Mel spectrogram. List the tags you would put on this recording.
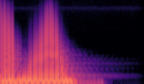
Sound effects > Experimental
retro electro machine complex bassy sweep synth

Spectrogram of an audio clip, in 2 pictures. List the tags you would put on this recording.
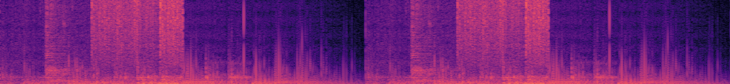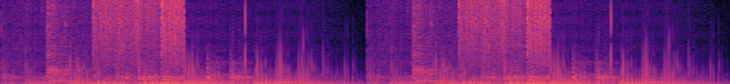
Instrument samples > Percussion
Packs Alien Drum Samples Loopable Ambient Underground Loop Soundtrack Industrial Weird Dark

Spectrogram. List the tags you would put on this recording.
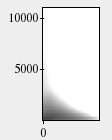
Instrument samples > Synths / Electronic
bass fm-synthesis

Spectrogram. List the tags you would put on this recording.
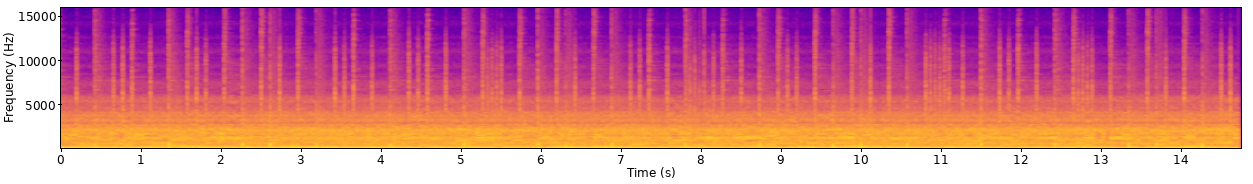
Music > Multiple instruments
chromatic whimsical playful lively disharmony frolicky atonal disharmonic nontonal non-harmonic dance non-tonal frolicsome tonal-instability failure dissonance ambiguity discord mischievous chromaticism cacophony uninteresting distonal happy avant-gardism jaunty death-metal atonality fly

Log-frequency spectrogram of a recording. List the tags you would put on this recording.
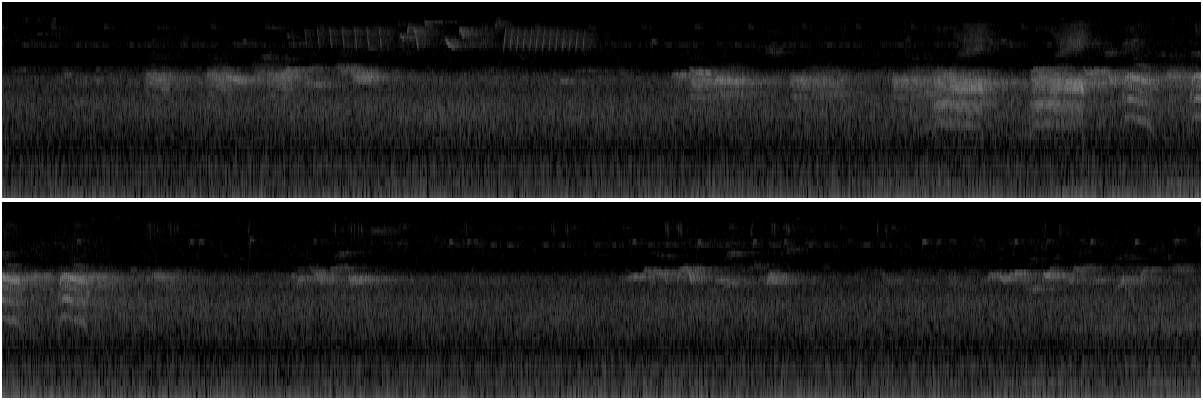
Soundscapes > Nature
phenological-recording field-recording natural-soundscape nature alice-holt-forest meadow soundscape raspberry-pi

